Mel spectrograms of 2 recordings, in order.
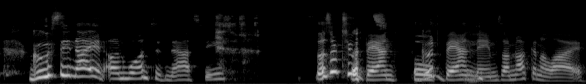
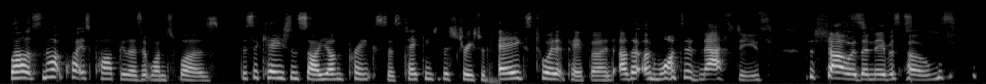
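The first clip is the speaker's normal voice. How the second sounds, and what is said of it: Put-on British accent, reading aloud. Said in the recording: “the British article I read phrased it like this. I'm going to read it in an accent because I think it's funny.”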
